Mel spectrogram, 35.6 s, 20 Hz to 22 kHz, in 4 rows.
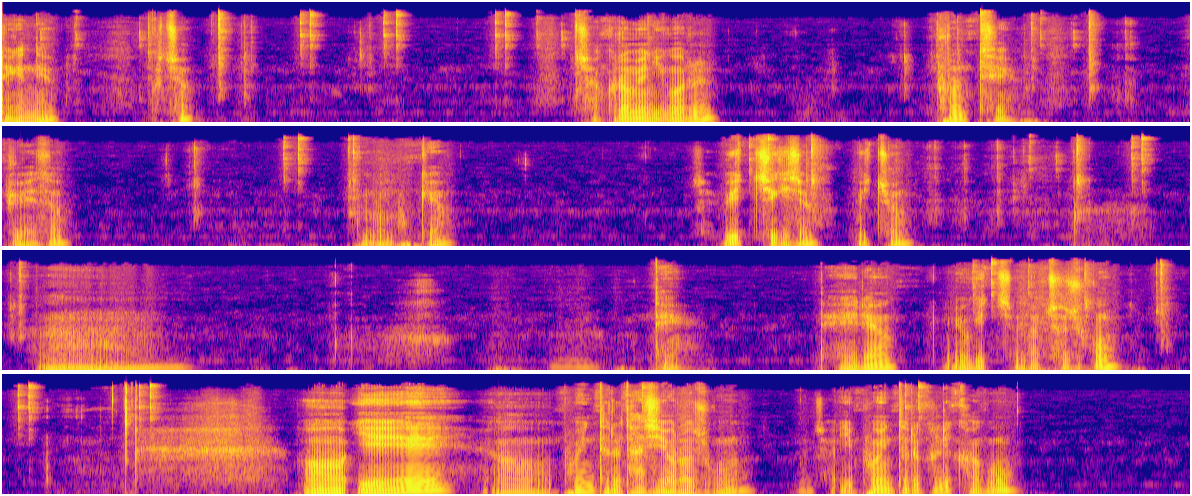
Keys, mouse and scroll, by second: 1.5 space, 2.8 shift+click, 3.6 shift+click, 3.9 shift+middle click, 4.1 shift+double middle click, 6.6 alt+f, 7.7 shift+middle click, 10.1 m, 14.4 shift+click, 16.7 shift+middle click, 25.0 shift+click, 25.4 shift+middle click, 25.6 shift+double middle click, 26.2 space.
